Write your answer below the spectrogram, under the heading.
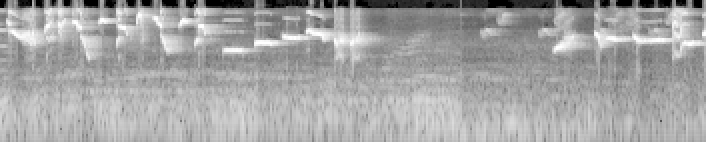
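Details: Oriental magpie-robin, training song for kept birds: fast rhythmic series of sharp chirps and sweeping whistles, then a quieter gap and renewed varied whistled phrases.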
